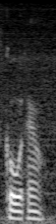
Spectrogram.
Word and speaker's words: Cordell: name is Paul, and my Christian name is Paul, and my surname is Cordell.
